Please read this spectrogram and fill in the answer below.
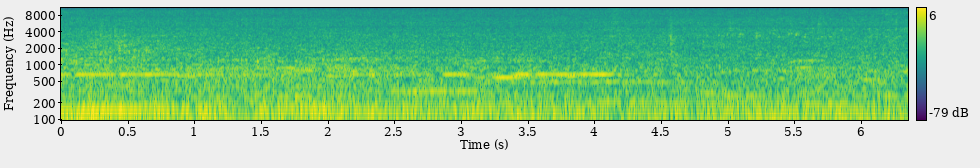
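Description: A steady low engine rumble runs throughout, with faint distant voices.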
